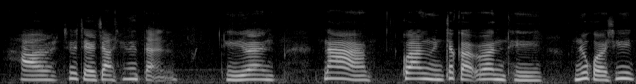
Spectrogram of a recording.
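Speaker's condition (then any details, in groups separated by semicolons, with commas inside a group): Hearing impairment; hearing impaired from childhood, hearing aids, mother's training in speech and lip-reading, deaf school one year; recent surgery for cochlear implant; oral speaker, learned speech and lip-reading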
